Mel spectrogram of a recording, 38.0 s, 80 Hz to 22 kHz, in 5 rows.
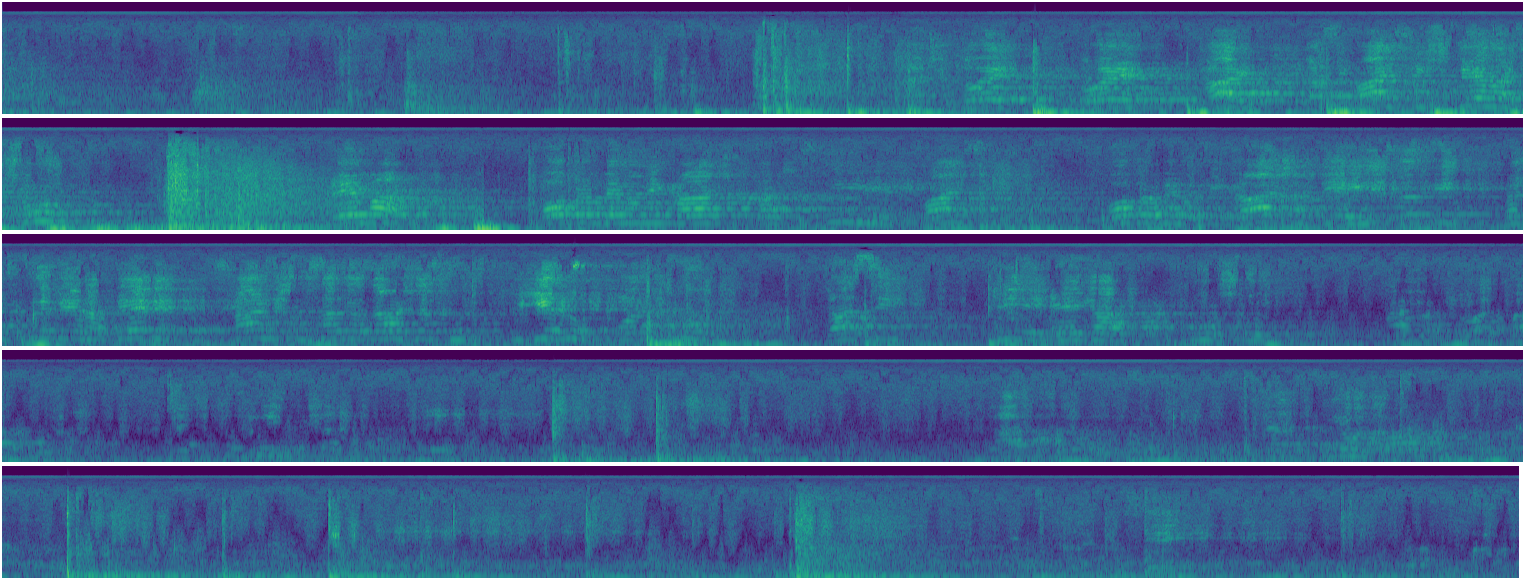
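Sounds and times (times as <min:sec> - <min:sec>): feet on court floor: 0:00.0 - 0:10.6, 0:11.7 - 0:21.7, 0:25.2 - 0:26.8, 0:27.8 - 0:38.0
steady low hum: 0:00.0 - 0:38.0
voices talking and calling: 0:00.0 - 0:38.0.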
